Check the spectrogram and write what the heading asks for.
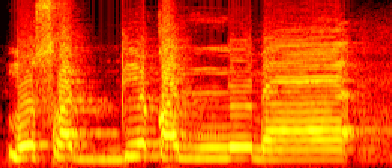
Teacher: صاد کو منہ بھر کے پڑھنا ہے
